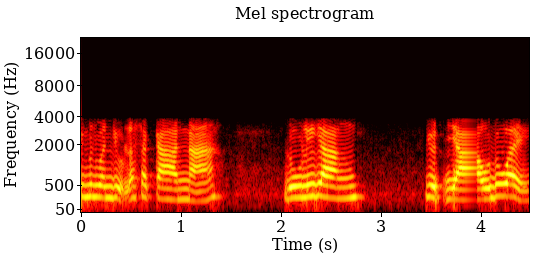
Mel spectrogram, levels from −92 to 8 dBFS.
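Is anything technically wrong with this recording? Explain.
Yes, there are two faults. The iLBC codec affects the whole clip: each 30 ms frame's excitation is coded independently, within a 150 Hz to 3.4 kHz line band, which fits the 13.33 kbps mode. The speech sounds plainly rough and synthetic. Lost iLBC frames occur from 3.81 to 3.97 s, a gap of about 150 ms that fits five missing frames. The decoder repeats the last pitch cycle mixed with noise, giving a held, buzzy vowel before the speech recovers almost immediately.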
